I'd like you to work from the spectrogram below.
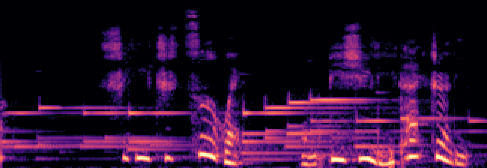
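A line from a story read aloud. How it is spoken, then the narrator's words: Low voice. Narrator (Chinese): 低声说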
